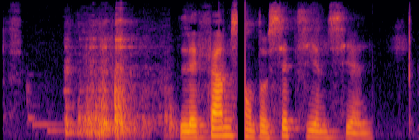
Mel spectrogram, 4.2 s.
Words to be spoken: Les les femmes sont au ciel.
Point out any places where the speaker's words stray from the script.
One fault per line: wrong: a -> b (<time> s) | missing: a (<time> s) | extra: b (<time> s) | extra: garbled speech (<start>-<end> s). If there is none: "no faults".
missing: les (2.0 s)
extra: septième (2.7 s)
